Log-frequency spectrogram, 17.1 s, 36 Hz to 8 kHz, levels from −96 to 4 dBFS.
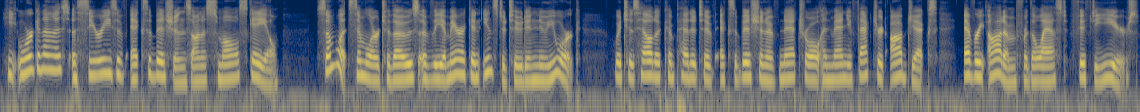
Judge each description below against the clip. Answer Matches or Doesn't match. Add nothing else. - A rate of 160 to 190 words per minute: Doesn't match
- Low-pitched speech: Doesn't match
